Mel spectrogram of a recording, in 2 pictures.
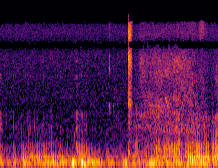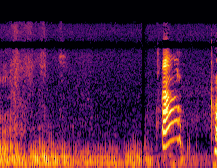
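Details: Senior tabby cat Eric from England purrs at home with a soft low rumbling throb for several seconds, then gives a short bright meow near the end.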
